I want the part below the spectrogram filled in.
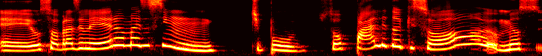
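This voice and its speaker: A woman's high voice, very slow, with very wide pitch swings and very even loudness. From Brazil. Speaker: podcast host. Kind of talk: casual chat.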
